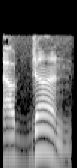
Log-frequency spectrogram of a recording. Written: outdone

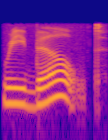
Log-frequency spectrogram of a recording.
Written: rebuilt

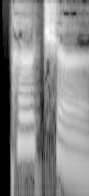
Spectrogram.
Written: percher

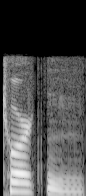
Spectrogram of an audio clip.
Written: torten

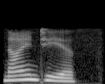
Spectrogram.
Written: ninetieth

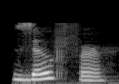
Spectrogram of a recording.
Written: xopher

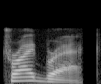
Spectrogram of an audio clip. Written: tribrach

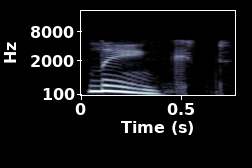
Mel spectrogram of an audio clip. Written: linked

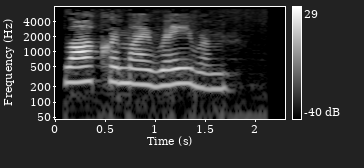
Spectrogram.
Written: lacrimae rerum

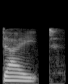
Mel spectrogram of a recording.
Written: dite

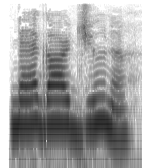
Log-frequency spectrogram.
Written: nagarjuna

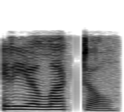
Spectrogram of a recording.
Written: idiolectal

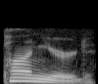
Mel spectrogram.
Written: poniard

